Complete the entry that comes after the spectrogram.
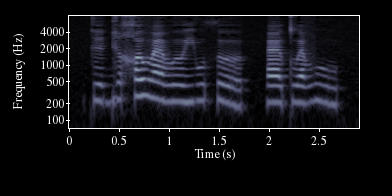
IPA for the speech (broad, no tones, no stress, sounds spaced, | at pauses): k e ɡ i χ ə β æ β ɵ j u θ ɵ | æ tʷ æ v u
